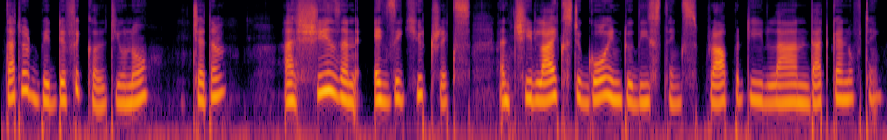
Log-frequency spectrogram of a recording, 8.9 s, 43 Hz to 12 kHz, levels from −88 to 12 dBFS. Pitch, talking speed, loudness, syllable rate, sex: 220 Hz, 170 wpm, -19 LUFS, 5.1 syllables/s, female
